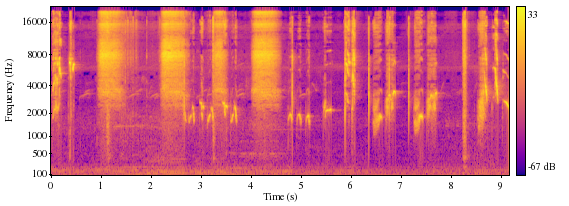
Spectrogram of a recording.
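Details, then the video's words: Greater green leafbird, a caged cucak ijo geger geden, singing a varied run of short whistled and chirped notes, some sharply rising or slurred, delivered in quick bursts between several loud broadband rustling or fluttering noises. "burung cucak ijo geger geden bird Chloropsis sonnerati"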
